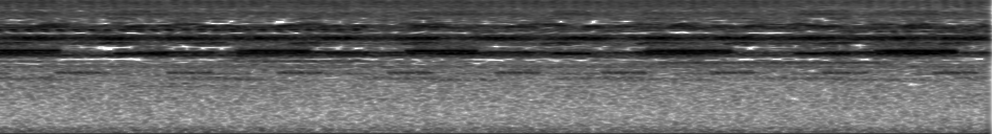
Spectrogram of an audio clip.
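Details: Gentle chirping of crickets during evening in a park, dense overlapping shrill trills holding steady while a lower chirp pulses in regular short beats, roughly once a second.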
